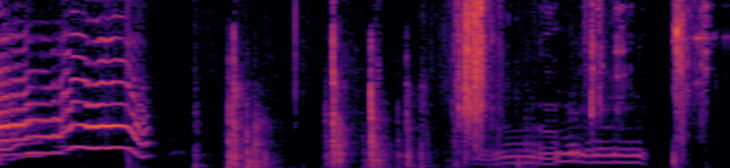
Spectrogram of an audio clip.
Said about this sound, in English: The turkeys are not sedated. What? They're awake and angry, very angry.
